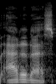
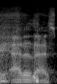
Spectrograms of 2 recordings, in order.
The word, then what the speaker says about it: Adidas: I wonder if we could combine the idea Like, in Australia, we call them Adidas, by the way. So, I'm going to say Adidas, but first periodic table imprinted on a pair of Adidas sweatpants.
